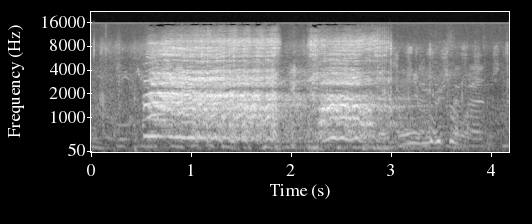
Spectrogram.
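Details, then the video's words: Silesian stallion presented to a breeding commission lets out a loud, harmonic-rich whinny of about two and a half seconds with a brief break, hoof clatter and background voices. "ogier śląski Ratan"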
